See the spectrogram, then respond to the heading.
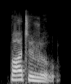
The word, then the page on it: potoroo: Indian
